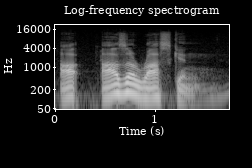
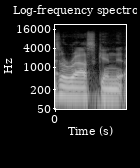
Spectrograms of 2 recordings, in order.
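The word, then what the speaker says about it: Aza Raskin: The way I remember Aza Roskin's name, so you guys remember it, is it rhymes with Baza Poskin.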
